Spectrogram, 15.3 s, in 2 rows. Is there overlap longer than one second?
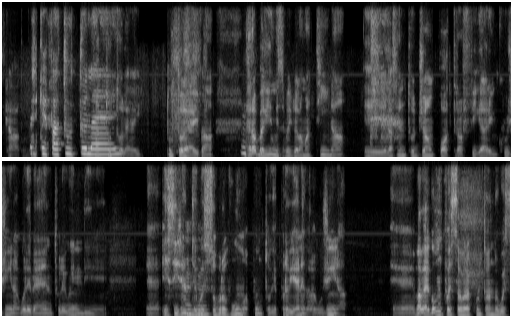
No

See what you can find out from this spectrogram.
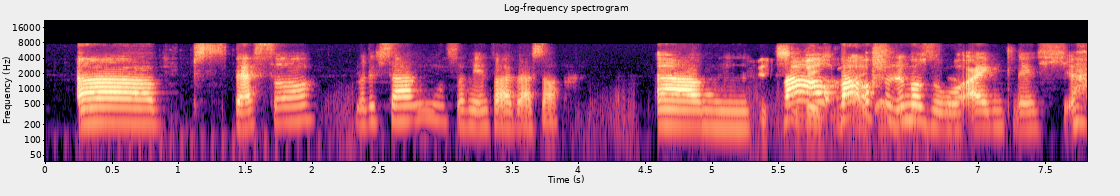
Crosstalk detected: Yes, from 5.5 s

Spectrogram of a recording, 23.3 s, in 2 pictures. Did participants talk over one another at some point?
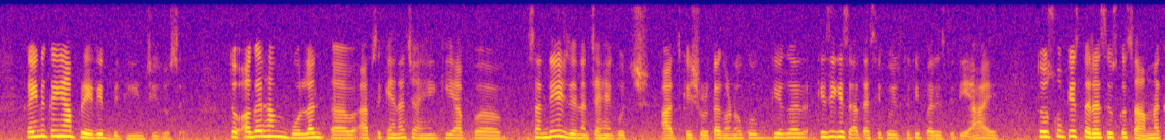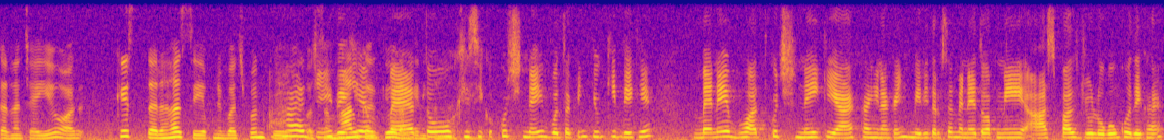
Yes, from 14.4 s

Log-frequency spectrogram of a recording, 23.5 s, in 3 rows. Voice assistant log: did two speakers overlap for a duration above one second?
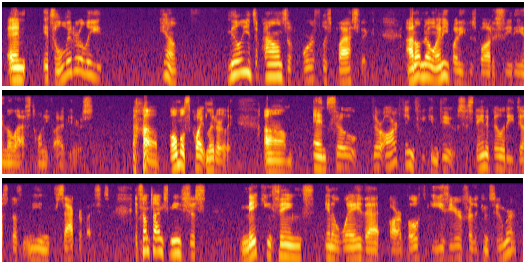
No

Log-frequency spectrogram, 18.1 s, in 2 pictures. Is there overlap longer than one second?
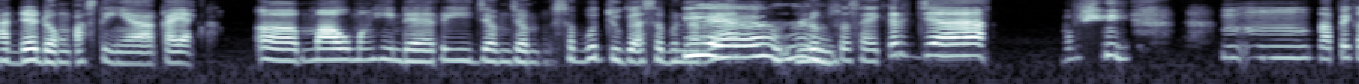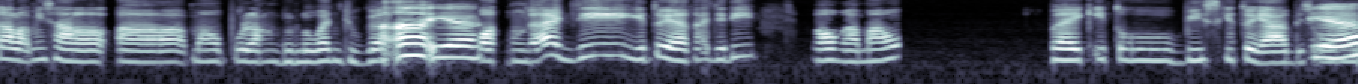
No

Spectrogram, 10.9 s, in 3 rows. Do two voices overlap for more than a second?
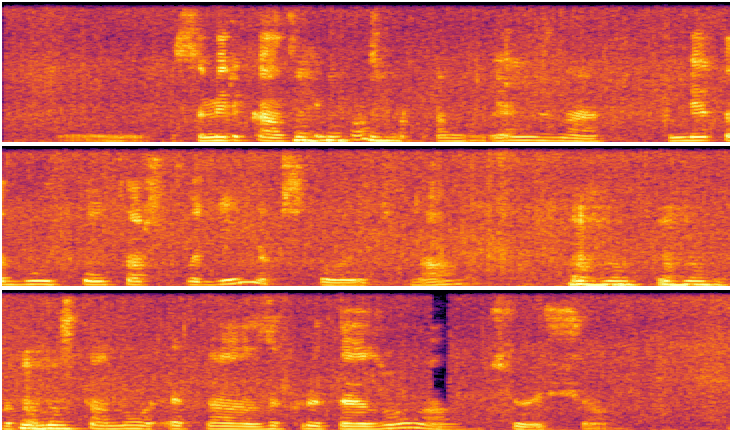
No

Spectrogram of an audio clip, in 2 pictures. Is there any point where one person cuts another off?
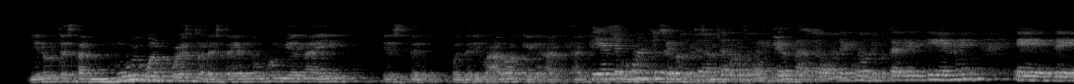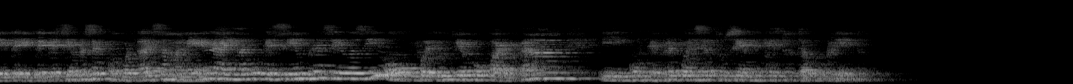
Yes, from 5.9 s

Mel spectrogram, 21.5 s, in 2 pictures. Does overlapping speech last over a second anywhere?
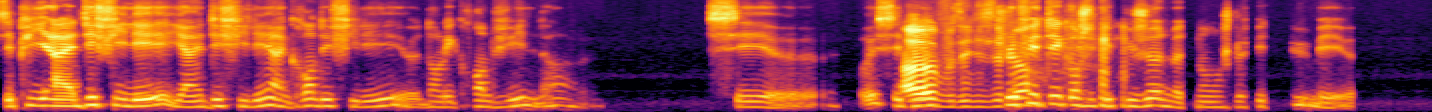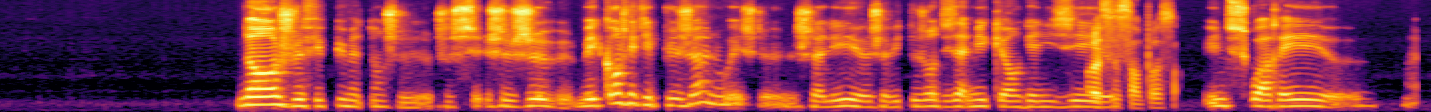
No

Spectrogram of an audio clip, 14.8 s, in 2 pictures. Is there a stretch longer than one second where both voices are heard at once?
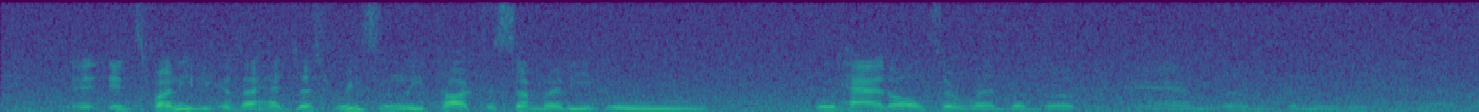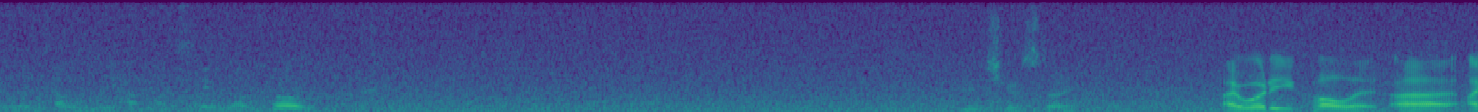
No

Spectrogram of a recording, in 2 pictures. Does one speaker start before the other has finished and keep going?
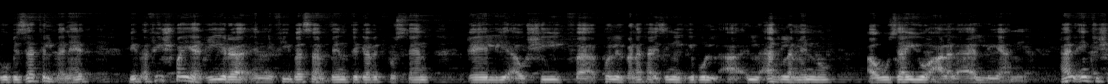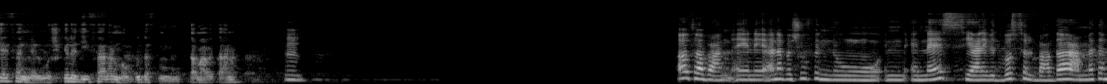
No

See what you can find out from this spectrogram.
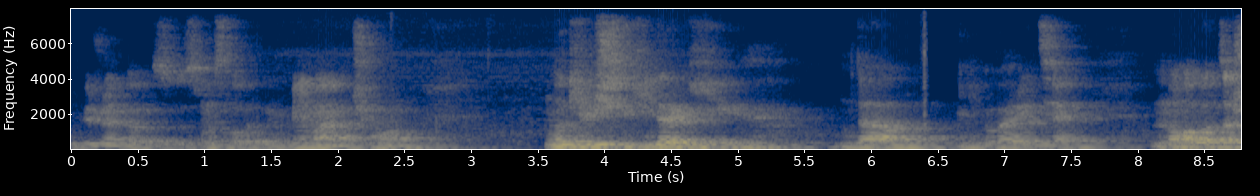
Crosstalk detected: No

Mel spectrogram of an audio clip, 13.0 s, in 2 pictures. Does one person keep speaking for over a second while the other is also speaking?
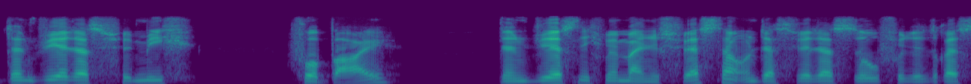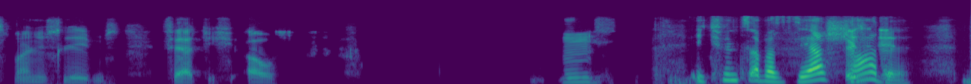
No

